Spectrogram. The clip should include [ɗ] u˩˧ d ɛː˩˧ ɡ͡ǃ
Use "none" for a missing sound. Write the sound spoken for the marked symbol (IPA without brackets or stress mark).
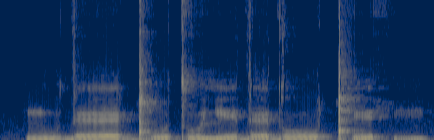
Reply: n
